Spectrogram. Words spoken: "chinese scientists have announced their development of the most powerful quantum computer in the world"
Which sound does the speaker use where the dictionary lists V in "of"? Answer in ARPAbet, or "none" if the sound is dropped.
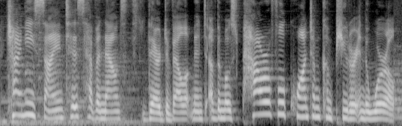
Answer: V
